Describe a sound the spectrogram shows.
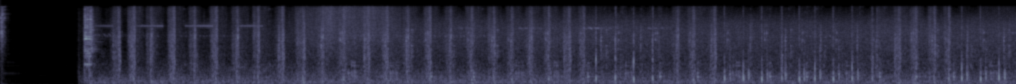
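Footsteps patter quickly over sand.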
